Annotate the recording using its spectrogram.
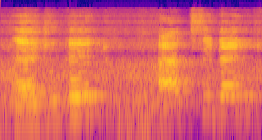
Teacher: Accent on, in the words with 3 syllable, accent also shifts. Accent on the first syllable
